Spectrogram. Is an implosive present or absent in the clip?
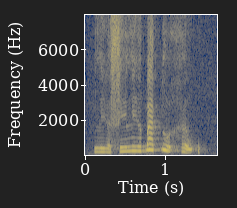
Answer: present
